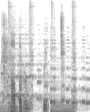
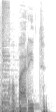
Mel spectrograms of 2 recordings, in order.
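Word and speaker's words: Kobarid: Oh, it's pronounced Kabarit here. Kobarit. Kobarit.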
